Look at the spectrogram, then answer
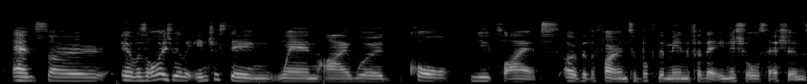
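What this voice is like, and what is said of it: Australian accent. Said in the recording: “I have quite an Australian accent”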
